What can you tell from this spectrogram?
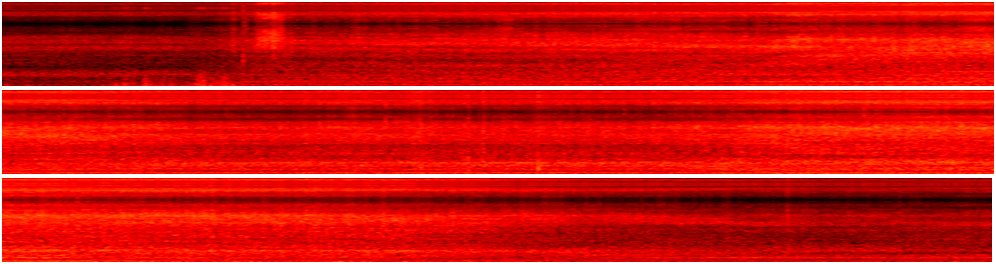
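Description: Snowplow truck's engine running steadily, with a few knocks about a second in. The sound swells through the middle and eases again toward the end.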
